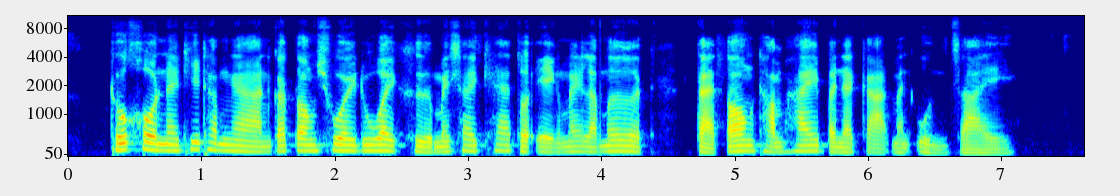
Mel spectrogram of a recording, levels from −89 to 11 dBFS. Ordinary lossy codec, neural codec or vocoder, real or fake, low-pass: Opus, 16 kbps; autoencoder, 48 kHz, 128 numbers a frame, DAC-VAE, trained on Japanese speech; fake; 9.9 kHz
